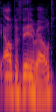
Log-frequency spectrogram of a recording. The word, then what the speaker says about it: Alderweireld: his former employer spurs could welcome back toby alderweireld that's how you pronounce it and serge aurier uh mr mustachio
